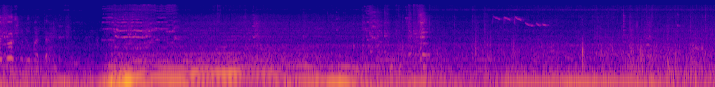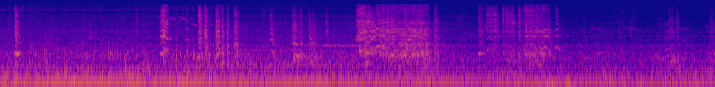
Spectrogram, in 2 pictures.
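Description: Small pickup truck engine starting: a loud surge about two seconds in that rises and then falls in pitch over a few seconds, then settles into a steady low running hum. There is a brief noisy burst about sixteen seconds in.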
